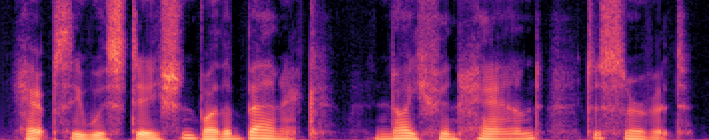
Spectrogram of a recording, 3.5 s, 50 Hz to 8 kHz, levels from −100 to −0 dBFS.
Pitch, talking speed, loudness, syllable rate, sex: 140 Hz, 205 wpm, -19 LUFS, 6.1 syllables/s, female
